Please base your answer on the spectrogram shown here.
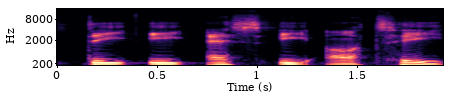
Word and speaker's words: desert: the first syllable desert desert has the stress on the second syllable so you're positive it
